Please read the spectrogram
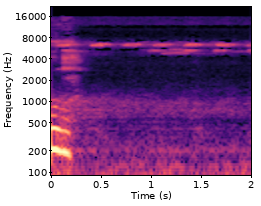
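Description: Faint, steady high-pitched insect trilling; a woman's voice trails off at the very start.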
